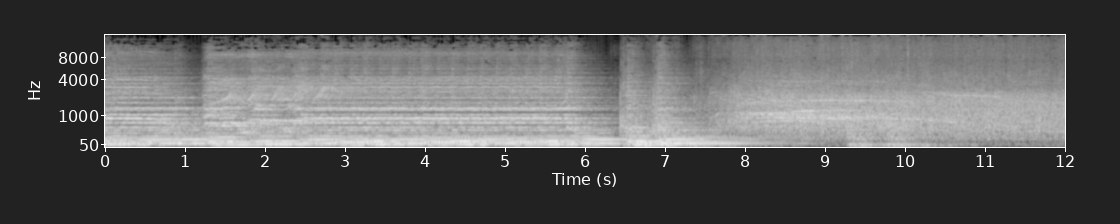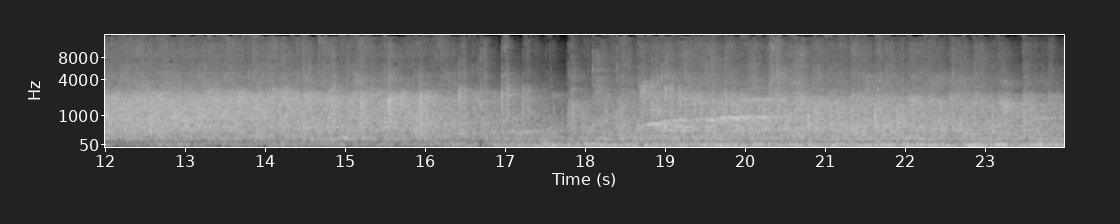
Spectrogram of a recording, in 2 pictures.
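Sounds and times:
audience applauding: 7.4 - 23.9.

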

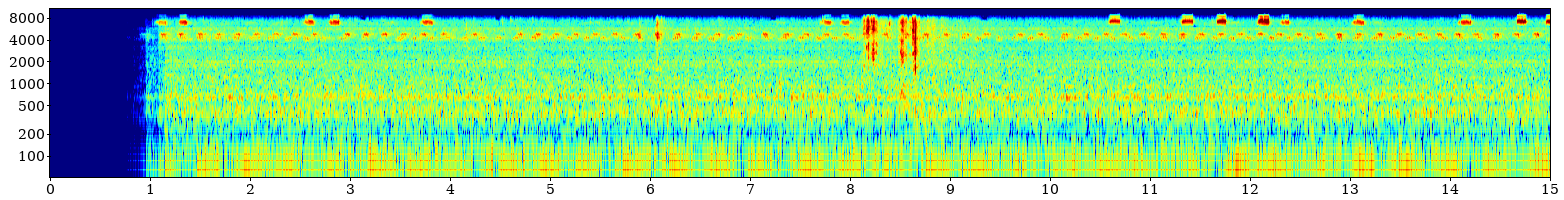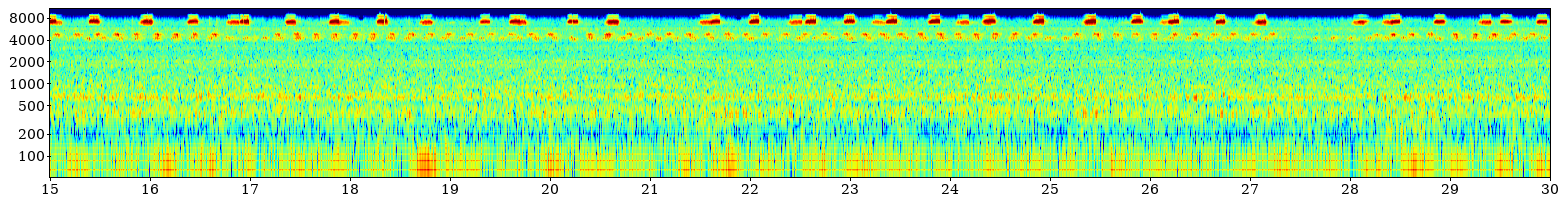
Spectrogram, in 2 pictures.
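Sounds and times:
night insects chirping: 0.8 - 30.0
sharp clicks: 8.0 - 9.0.

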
